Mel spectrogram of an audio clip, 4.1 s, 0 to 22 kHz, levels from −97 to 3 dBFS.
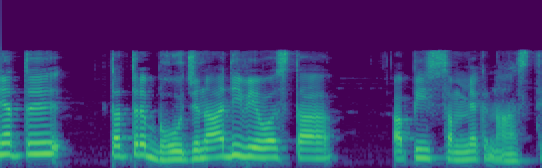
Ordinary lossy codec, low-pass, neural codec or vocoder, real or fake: MP3, 64 kbps; 7.2 kHz; none; real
